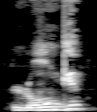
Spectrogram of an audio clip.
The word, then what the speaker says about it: longue: bas, basse, fou, folle, long, on ne prononce pas le G, longue, frais, fraîche, sec, sèche, blanc, blanche, grec, grec, public, public.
